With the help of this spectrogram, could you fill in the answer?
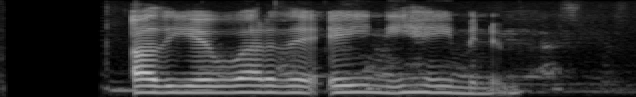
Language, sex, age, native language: Icelandic, female, 13, Icelandic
